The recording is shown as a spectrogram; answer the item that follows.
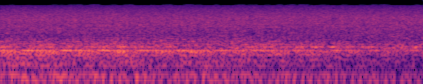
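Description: Steady hiss and hum from an amplified public-address system left open between phrases, with a steady ringing tone riding on it and slowly fading.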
